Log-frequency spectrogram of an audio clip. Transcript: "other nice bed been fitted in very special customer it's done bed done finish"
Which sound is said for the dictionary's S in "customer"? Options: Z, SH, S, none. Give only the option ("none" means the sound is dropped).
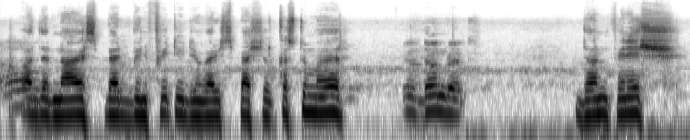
S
